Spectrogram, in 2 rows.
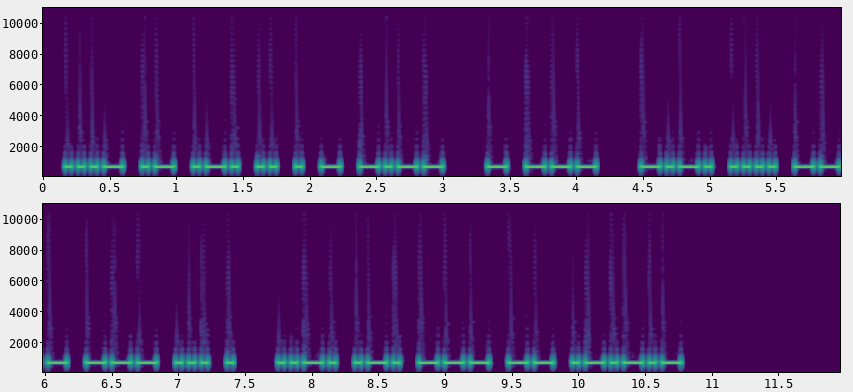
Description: Morse code, heard as a keyed tone, about 25 wpm, 700 Hz. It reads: VARIETY TO CHOOSE FROM.
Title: Sentences from Top 1000 Words - Review Part 4 - 25wpm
